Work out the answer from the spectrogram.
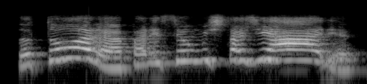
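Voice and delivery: high, loud excited call; calling out the news to the boss; retold shout. Intern shouting to the public defender, high and loud. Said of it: "Ela soltou um grito".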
